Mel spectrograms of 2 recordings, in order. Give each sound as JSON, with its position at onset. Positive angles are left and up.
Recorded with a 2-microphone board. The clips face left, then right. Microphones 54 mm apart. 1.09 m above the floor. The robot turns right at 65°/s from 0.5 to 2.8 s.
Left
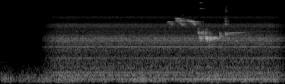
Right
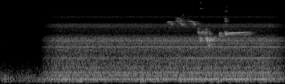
{"t": 1.7, "sound": "a bird", "azimuth_deg": -155}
